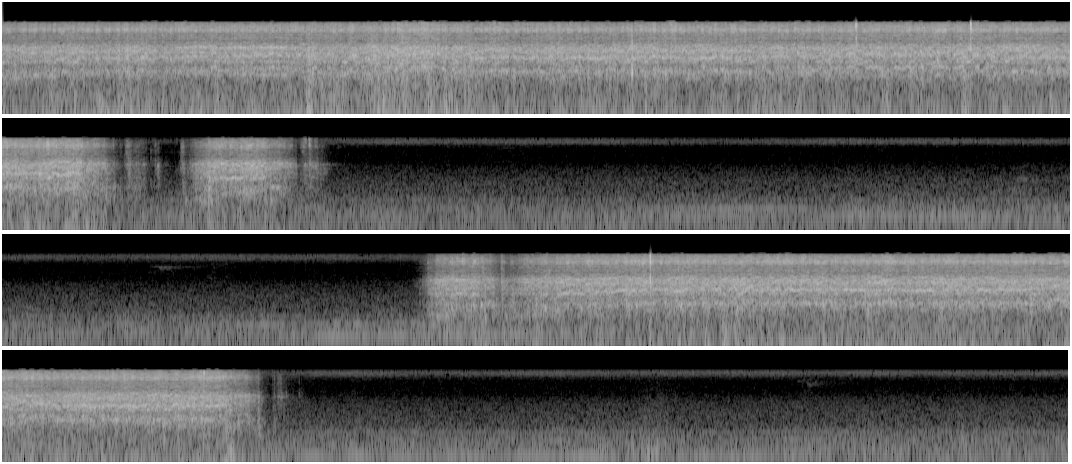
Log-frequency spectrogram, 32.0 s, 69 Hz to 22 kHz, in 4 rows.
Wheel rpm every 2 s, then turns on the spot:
140, 170, 160, 160, 70, 10, 0, 0, 0, 40, 140, 160, 130, 0, 0, 0.
none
